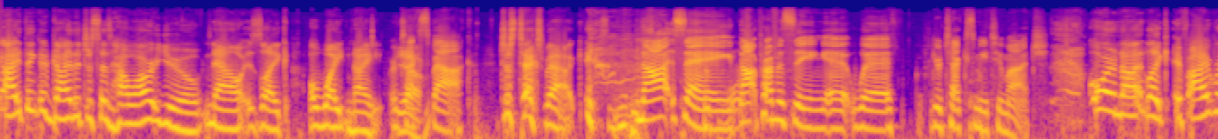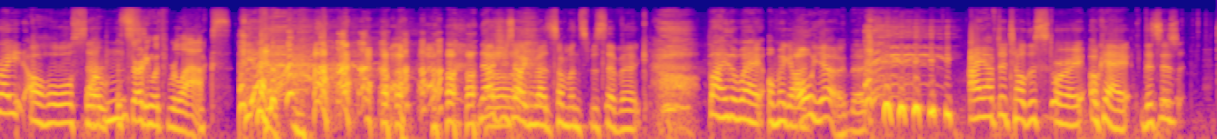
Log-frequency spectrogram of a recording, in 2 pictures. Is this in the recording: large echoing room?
no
